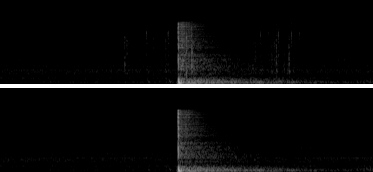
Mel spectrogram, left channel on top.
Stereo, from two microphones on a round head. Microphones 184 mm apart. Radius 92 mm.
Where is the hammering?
25° right (ahead or behind), 0.9 m.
